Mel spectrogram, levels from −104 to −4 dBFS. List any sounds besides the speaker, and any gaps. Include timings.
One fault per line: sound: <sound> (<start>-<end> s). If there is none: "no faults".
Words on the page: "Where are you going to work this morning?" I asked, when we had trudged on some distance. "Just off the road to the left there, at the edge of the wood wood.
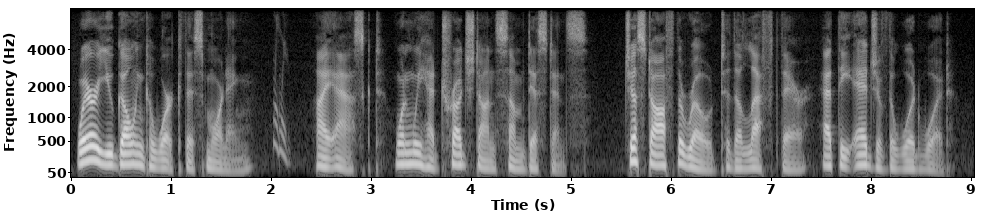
sound: chirp (2.0-2.2 s)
